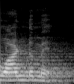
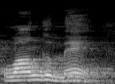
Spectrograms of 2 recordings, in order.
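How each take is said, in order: First: The nasal before 'may' sounds like 'nd'. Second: The nasal before 'may' sounds like 'ng'. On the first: The speaker calls it wrong. "कई लोग तो इसको ये पढ़ते हैं वांड में" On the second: The speaker calls it right. "जबकि शुद्ध उच्चारण है वांग में"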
